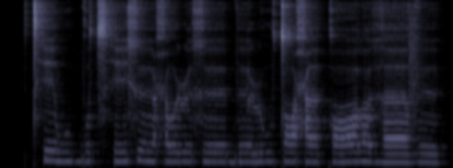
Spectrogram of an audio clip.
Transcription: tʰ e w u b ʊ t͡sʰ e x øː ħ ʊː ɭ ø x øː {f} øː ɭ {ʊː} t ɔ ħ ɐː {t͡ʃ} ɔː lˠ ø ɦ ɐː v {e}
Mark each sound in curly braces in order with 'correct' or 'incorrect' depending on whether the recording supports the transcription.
incorrect: b, incorrect: uː, incorrect: k, incorrect: ø

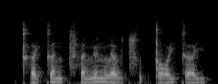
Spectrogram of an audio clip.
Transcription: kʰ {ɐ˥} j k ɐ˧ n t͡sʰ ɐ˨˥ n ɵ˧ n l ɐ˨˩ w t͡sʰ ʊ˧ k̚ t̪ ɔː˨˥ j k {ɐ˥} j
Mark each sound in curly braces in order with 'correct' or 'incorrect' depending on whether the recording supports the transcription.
incorrect: ɐ˨˩, incorrect: ɐ˨

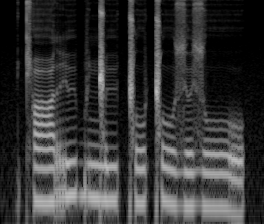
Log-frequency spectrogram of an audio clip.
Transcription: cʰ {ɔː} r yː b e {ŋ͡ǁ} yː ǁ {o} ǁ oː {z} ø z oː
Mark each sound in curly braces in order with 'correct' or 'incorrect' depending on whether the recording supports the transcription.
incorrect: ɑː, correct, correct, correct

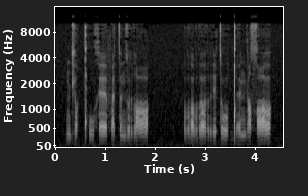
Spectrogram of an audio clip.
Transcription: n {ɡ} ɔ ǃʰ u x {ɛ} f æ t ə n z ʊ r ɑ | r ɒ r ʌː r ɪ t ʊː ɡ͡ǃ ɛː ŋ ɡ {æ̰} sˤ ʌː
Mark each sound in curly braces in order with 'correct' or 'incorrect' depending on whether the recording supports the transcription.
incorrect: d͡ʒ, incorrect: ɛː, incorrect: æ

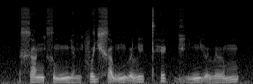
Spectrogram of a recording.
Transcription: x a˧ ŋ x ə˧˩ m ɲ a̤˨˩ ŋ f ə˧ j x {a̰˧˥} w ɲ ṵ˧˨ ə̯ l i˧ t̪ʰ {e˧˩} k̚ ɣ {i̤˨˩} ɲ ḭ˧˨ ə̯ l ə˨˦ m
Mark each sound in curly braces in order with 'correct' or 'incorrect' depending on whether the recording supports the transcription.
incorrect: a̰˧˨, incorrect: e˦˥, correct

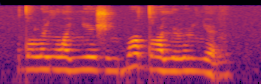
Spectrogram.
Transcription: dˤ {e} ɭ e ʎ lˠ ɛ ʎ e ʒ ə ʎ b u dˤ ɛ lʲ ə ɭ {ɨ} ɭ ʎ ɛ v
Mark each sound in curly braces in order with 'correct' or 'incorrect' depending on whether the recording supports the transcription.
incorrect: ɛ, correct

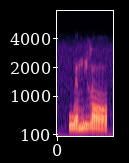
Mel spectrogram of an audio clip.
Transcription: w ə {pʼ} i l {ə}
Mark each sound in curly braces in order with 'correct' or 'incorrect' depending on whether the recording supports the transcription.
incorrect: m, incorrect: ɔ

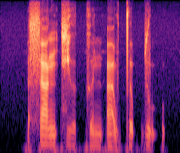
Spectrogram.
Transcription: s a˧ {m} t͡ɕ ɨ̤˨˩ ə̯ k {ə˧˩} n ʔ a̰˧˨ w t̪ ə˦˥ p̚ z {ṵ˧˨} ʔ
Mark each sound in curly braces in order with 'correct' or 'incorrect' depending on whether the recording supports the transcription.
incorrect: ŋ, incorrect: ə̤˨˩, correct

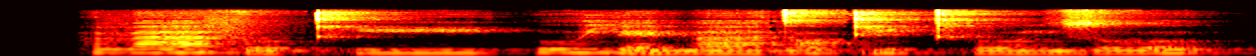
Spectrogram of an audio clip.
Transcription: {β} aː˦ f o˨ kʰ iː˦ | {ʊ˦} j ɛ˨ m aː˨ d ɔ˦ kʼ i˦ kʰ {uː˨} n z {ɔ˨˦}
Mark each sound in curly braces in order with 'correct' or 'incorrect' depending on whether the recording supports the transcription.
correct, incorrect: u˦, incorrect: oː˨, incorrect: o˨˦

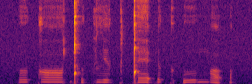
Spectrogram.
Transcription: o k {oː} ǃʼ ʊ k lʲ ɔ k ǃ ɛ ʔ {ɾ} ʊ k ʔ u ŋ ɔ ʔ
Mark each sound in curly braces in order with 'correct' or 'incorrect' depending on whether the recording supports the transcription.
incorrect: ɔː, correct

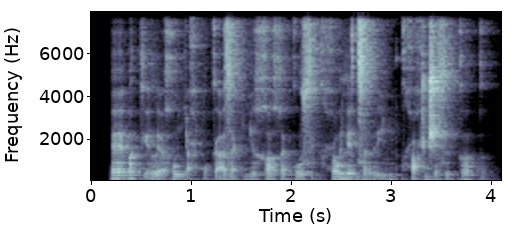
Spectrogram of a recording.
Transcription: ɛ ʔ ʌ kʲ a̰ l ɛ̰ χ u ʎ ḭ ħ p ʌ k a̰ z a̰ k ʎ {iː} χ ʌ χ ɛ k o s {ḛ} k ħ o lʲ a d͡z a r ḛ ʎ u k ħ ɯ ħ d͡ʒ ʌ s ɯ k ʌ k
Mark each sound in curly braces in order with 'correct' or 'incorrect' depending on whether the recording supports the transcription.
incorrect: i, incorrect: ɛ̰

